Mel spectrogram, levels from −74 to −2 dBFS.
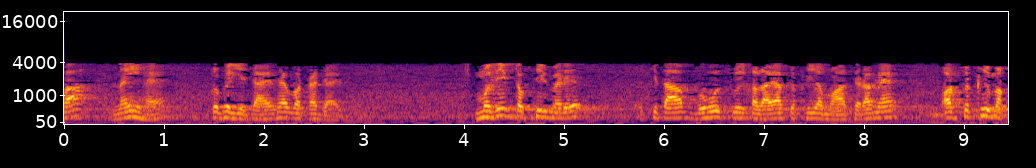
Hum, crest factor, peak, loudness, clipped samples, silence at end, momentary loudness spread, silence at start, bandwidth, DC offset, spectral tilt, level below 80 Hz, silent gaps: none; 18 dB; 0 dBFS; -16 LUFS; under 0.1%; 0 s; 18 LU; 0 s; 4 kHz; 0.3%; -9 dB/octave; -52 dBFS; none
